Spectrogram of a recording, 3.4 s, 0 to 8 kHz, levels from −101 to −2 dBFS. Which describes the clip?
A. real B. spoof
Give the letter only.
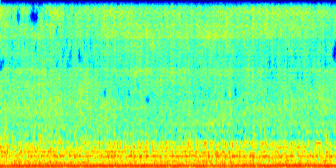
B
